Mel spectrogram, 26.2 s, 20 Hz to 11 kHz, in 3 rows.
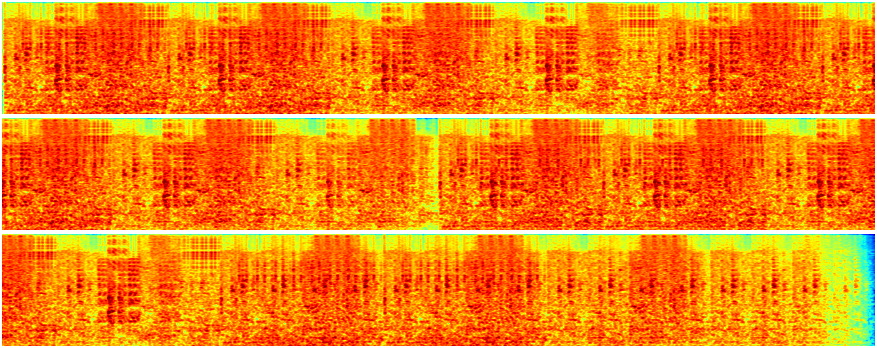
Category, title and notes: Music > Multiple instruments
Short Track #3479 (Industraumatic)
Ambient, Cyberpunk, Games, Horror, Industrial, Noise, Sci-fi, Soundtrack, Underground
